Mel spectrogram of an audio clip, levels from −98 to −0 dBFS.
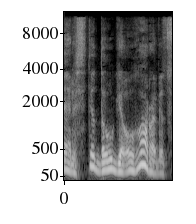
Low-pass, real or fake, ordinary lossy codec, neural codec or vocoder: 10.8 kHz; fake; AAC, 48 kbps; vocoder, 44.1 kHz, 128 mel bands, Pupu-Vocoder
